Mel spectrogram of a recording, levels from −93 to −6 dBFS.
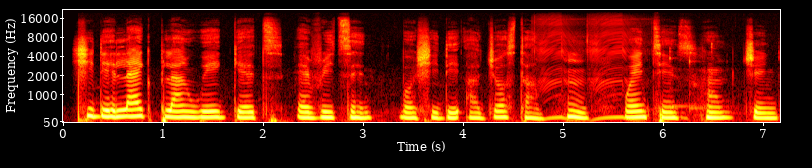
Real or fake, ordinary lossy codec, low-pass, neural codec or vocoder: real; none; 19.8 kHz; none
